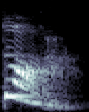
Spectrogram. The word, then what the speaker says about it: tort: As you guys can see, I am not pronouncing the last T here, which is the T sound. We don't pronounce it.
